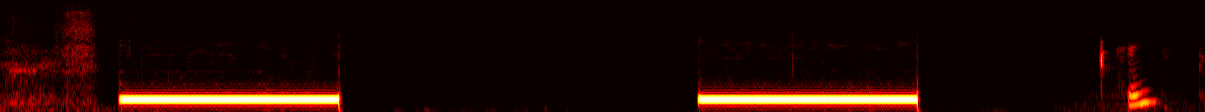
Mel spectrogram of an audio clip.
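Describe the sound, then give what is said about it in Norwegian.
Two long, steady ringing tones on a phone call to the health clinic in Rosten, each about a second long, separated by a pause. Brief bits of voice come just before and after. “Ringte dem? Ja, ja det gjorde jeg. Uh, dere kan jo, ja, vi kan jo høre på hvordan det hørtes ut.”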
